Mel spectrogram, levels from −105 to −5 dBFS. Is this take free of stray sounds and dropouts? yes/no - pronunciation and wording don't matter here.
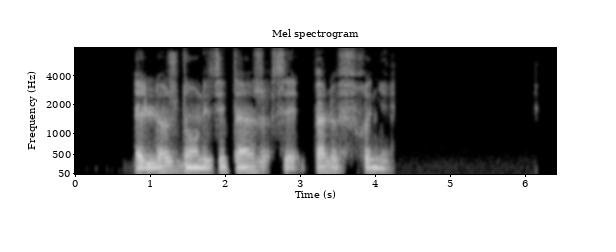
yes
